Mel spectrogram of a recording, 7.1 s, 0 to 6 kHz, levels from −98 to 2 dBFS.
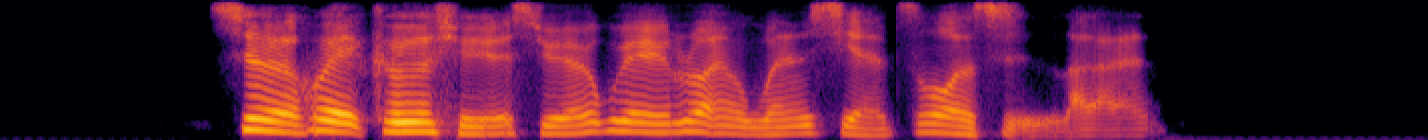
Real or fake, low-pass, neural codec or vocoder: fake; 5.4 kHz; codec, 16 kHz in and 24 kHz out, 0.4 kbps, LongCat-Audio-Codec, four codebook decoder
